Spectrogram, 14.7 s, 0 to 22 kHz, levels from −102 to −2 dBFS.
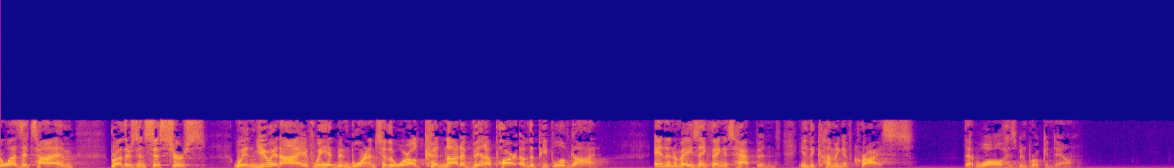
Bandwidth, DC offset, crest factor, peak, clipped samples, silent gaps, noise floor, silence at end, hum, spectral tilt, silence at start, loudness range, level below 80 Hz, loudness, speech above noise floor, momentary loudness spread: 6.6 kHz; 0.3%; 20 dB; -2 dBFS; under 0.1%; none; -64 dBFS; 1.3 s; none; -3 dB/octave; 0 s; 7 LU; -62 dBFS; -21 LUFS; 42 dB; 14 LU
